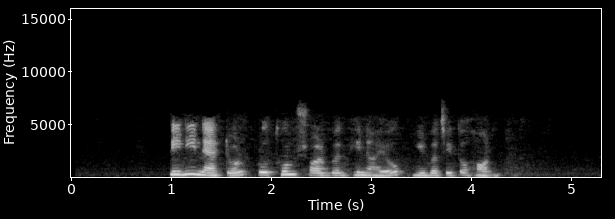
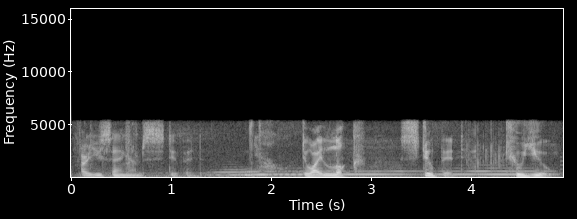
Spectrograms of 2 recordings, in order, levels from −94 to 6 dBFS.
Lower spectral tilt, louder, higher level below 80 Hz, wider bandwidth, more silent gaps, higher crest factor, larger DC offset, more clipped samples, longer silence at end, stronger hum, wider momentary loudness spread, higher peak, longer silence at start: about the same, -6.5 dB/octave vs -6 dB/octave; about the same, -22 LUFS vs -21 LUFS; second, -66 dBFS vs -46 dBFS; first, 6.8 kHz vs 5.4 kHz; neither; about the same, 20 dB vs 18 dB; second, under 0.1% vs 0.3%; neither; first, 1.05 s vs 0 s; neither; second, 9 LU vs 14 LU; about the same, -2 dBFS vs -2 dBFS; first, 1 s vs 0.05 s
